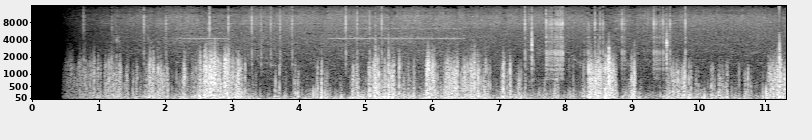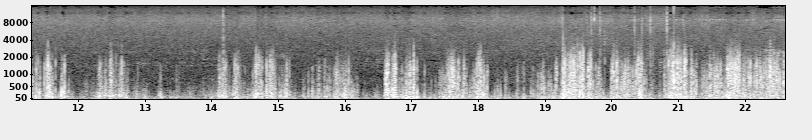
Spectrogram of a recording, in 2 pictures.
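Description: Wind buffeting the microphone, starting about half a second in and coming and going in gusts as a low rumble.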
